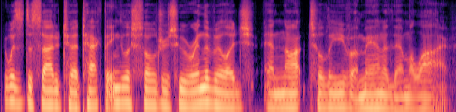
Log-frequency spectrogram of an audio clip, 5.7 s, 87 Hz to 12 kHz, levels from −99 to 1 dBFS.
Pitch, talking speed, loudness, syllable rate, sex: 105 Hz, 230 wpm, -17 LUFS, 6.0 syllables/s, male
